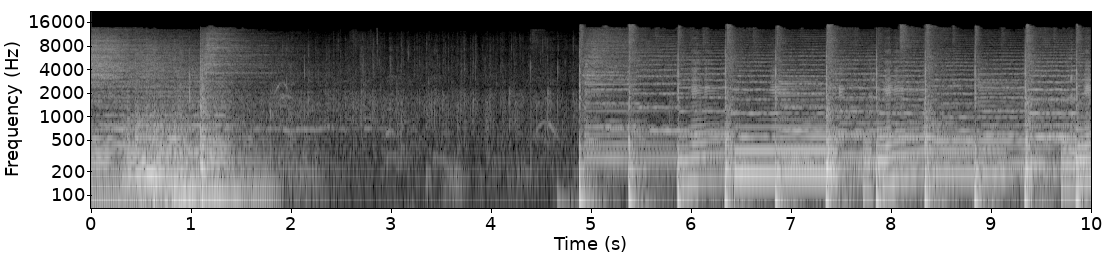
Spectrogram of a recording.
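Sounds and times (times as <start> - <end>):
crowd noise: 0.0 - 5.6
audience applause: 0.3 - 5.4.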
